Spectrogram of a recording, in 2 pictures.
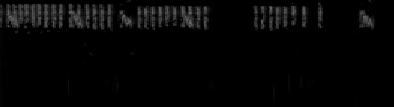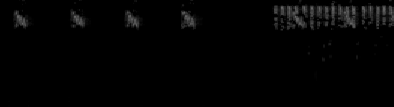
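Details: Eurasian tree sparrows, a noisy lure recording: dense high chattering chirp trains, then short separate chirp bursts about every half second, then a renewed fast chatter.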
